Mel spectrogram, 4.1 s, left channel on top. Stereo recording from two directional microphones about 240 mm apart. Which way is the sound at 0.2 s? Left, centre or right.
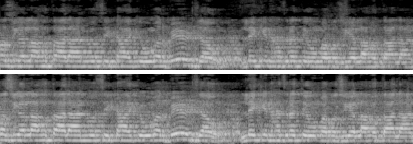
Right.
